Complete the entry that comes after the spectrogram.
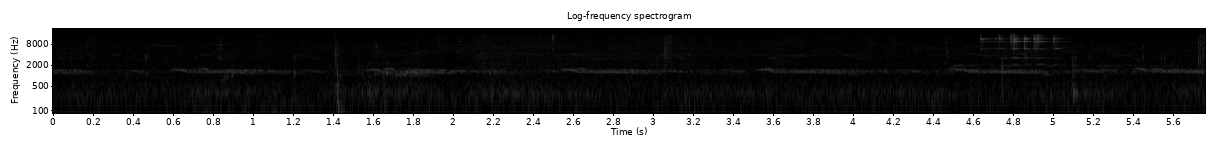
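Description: Near silence with faint birdsong outdoors: a short wavering call repeated about twice a second, and a brief, sharper high chirp about four and a half seconds in, the loudest moment.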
